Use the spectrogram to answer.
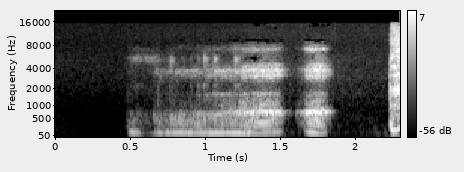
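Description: A man snoring in his sleep: one long, rasping, throaty snore followed by a shorter one, then the start of another, with quiet pauses between them.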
